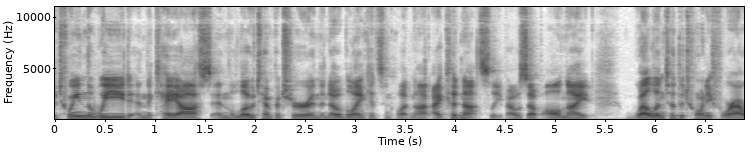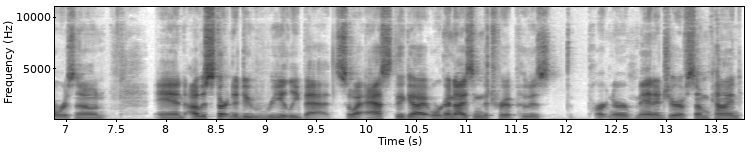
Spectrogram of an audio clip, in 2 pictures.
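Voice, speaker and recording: The man talks at a fairly quick pace. He speaks in a Southern accent. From US South, Mississippi. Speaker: gaming youtuber. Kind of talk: storytelling monologue. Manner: casual, conversational.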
